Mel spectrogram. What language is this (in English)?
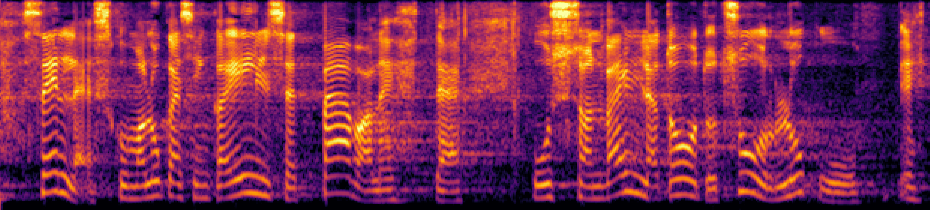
Estonian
